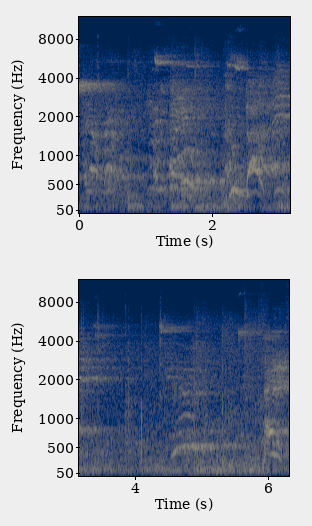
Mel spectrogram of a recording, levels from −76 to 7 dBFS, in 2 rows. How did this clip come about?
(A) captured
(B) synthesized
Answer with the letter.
B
